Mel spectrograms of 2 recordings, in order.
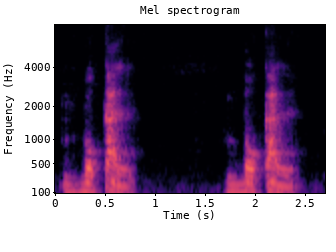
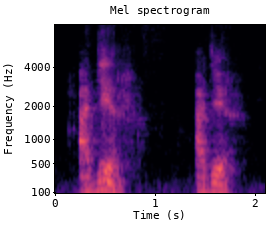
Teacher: Son palabras agudas porque tienen el acento en la última sílaba.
